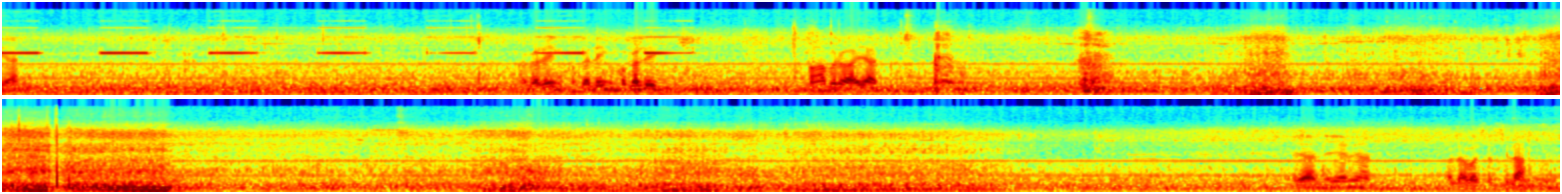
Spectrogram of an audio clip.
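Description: Refrigerated box truck manoeuvring, its diesel engine running, with its reversing beeper sounding in a steady repeating beep for about the first five seconds. The engine noise surges louder about twelve seconds in.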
